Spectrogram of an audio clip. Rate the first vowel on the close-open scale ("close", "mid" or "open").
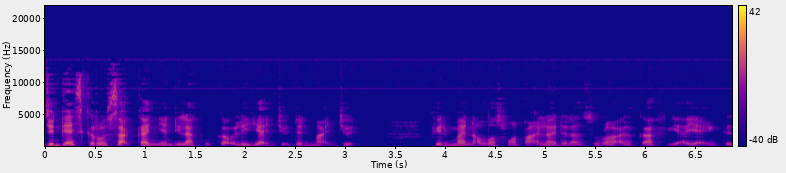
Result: mid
